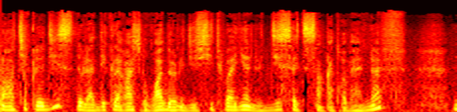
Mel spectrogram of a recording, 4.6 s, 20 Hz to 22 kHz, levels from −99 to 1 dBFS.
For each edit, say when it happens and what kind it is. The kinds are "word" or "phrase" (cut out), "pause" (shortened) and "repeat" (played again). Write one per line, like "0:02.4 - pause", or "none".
0:01.4 - word
0:01.7 - word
